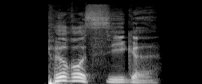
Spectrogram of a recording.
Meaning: nominative/accusative/genitive plural of Pyrrhussieg
- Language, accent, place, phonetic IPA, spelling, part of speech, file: German, Germany, Berlin, [ˈpʏʁʊsˌziːɡə], Pyrrhussiege, noun, De-Pyrrhussiege.ogg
